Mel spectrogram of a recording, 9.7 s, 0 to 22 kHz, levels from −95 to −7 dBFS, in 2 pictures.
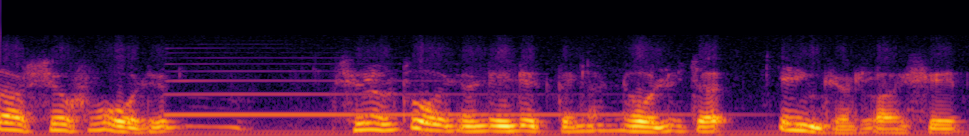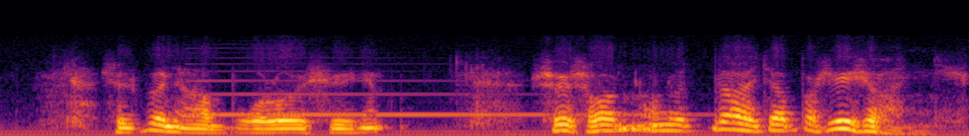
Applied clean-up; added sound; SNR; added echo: none; Wind instrument, woodwind instrument; 20 dB; none.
